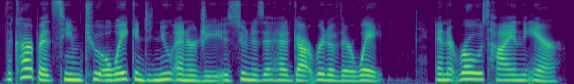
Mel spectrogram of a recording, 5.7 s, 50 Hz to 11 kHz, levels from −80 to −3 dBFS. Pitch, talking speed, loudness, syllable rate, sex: 210 Hz, 260 wpm, -18 LUFS, 6.2 syllables/s, female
